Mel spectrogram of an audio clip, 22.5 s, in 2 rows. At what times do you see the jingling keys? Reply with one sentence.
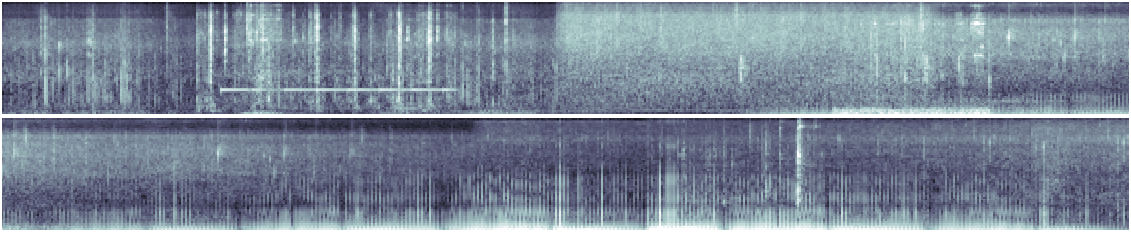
You can hear the jingling keys from 1.9 to 4.5 s, from 8.3 to 9.9 s and from 18.1 to 19.5 s.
